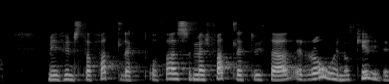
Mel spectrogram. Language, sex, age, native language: Icelandic, female, 30-39, Icelandic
